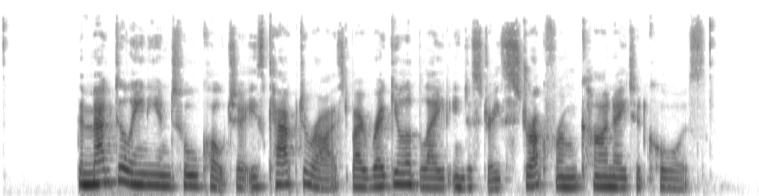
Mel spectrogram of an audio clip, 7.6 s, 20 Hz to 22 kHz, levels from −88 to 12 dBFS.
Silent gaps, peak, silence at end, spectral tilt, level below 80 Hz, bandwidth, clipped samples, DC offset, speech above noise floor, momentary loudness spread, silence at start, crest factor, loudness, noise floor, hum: none; -2 dBFS; 0.55 s; -5.5 dB/octave; -62 dBFS; 15.5 kHz; under 0.1%; under 0.1%; 62 dB; 12 LU; 0.8 s; 20 dB; -20 LUFS; -82 dBFS; none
